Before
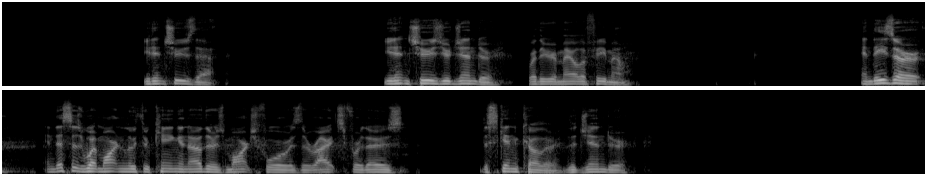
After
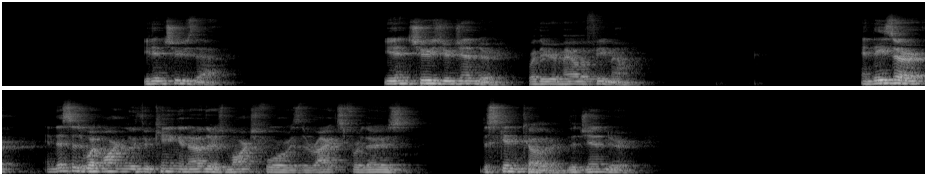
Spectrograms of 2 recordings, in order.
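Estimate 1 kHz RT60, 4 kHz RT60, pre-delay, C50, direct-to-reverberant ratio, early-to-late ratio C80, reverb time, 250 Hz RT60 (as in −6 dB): 0.65 s, 0.55 s, 21 ms, 5.0 dB, 1.5 dB, 8.5 dB, 0.60 s, 0.55 s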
